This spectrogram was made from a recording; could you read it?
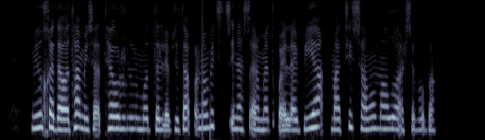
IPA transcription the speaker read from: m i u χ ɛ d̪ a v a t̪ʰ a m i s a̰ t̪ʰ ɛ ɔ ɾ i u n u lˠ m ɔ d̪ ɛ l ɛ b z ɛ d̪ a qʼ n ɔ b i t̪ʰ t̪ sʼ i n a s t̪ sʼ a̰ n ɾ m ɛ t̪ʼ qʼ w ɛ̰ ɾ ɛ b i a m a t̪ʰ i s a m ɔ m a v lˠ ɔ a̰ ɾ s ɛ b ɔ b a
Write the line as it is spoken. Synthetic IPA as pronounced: m i u χ ɛ d̪ a v a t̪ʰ a m i s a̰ t̪ʰ ɛ ɔ ɾ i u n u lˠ m ɔ d̪ ɛ l ɛ b z ɛ d̪ a qʼ n ɔ b i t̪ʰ t̪ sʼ i n a s t̪ sʼ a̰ ɾ m ɛ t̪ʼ qʼ w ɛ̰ l ɛ b i a m a t̪ʰ i s a m ɔ m a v lˠ ɔ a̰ ɾ s ɛ b ɔ b a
